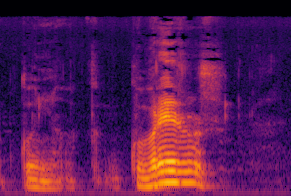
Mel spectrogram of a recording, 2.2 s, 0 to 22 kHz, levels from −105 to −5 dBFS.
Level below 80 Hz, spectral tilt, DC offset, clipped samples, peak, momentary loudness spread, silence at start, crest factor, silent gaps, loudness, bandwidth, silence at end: -70 dBFS; -5 dB/octave; under 0.1%; under 0.1%; -10 dBFS; 19 LU; 0.2 s; 20 dB; none; -26 LUFS; 16 kHz; 0.55 s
